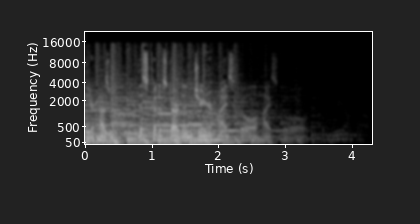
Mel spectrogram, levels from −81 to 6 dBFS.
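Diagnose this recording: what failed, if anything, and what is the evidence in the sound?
Truncation distortion on the fade-out at the gain stage: gritty from 1.73 s, worst from 2.76 s, which fits undithered 11-bit steps. The waveform shows square staircases.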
